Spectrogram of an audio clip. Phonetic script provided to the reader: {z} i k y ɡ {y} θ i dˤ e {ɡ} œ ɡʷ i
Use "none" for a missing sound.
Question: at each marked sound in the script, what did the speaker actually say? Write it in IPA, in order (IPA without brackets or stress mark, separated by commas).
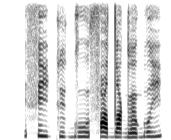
θ, u, ɡ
